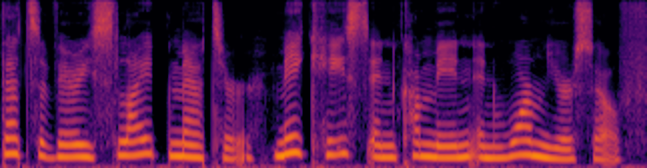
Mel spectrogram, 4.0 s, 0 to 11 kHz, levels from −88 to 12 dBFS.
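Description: Nothing goes wrong anywhere in this bit of speech, so there's no fault to point to at any moment.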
